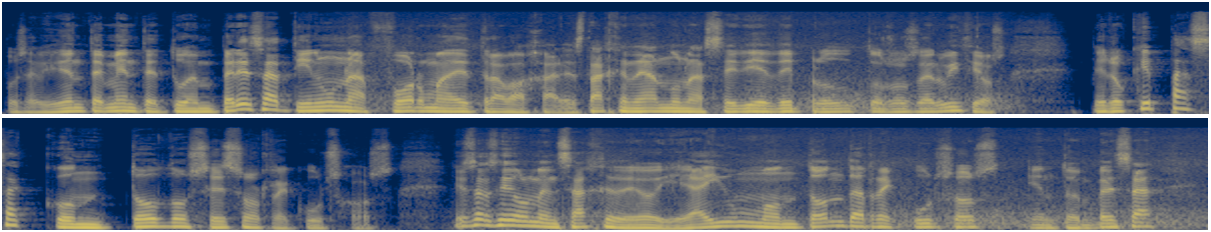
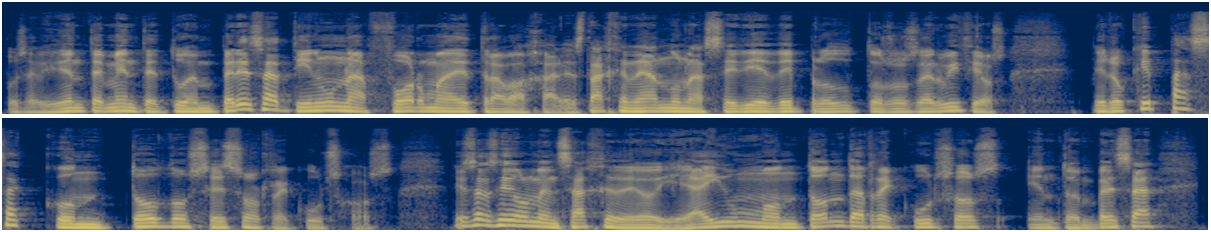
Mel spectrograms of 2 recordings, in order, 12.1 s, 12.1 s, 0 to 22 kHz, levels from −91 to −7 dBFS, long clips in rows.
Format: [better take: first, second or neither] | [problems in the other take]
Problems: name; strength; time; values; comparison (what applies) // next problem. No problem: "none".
second | hiss; noticeable; from 1.5 to 5 s and from 8.5 s on; 20 dB below the speech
